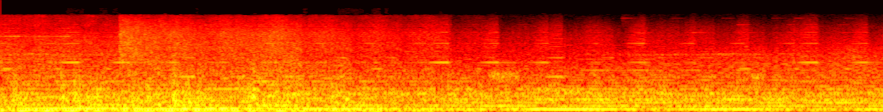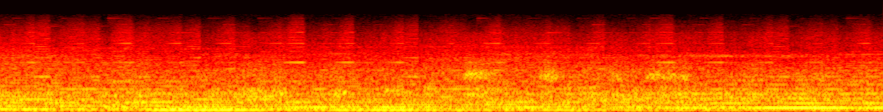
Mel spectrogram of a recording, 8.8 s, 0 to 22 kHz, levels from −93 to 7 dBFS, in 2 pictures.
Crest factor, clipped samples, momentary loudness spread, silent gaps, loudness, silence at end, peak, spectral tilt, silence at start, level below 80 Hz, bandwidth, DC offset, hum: 16 dB; under 0.1%; 5 LU; none; -18 LUFS; 0 s; -2 dBFS; -6.5 dB/octave; 0 s; -28 dBFS; 12.5 kHz; under 0.1%; none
